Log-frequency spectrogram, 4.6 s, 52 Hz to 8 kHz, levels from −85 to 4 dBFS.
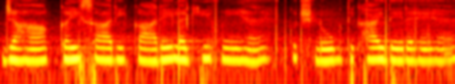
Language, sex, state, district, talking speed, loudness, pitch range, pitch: Hindi, female, Haryana, Jhajjar, 170 wpm, -20 LUFS, 215-230 Hz, 225 Hz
